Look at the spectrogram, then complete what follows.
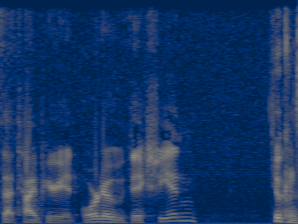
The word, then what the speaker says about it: Ordovician: Ordovician. Who can say? Ordovician. I don't know if it's a hard C. If it was Latin, it would be a soft C.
